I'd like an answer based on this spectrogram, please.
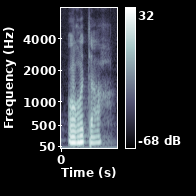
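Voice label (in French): "en retard", French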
